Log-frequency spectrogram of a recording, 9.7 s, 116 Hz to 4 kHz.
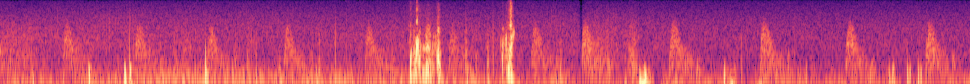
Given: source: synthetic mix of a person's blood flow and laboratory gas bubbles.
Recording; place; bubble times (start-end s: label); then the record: Doppler ultrasound of blood flow; subclavian vein
4.07-4.42 s: bubbles
5.00-5.15 s: bubbles
From the record:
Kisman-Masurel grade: 123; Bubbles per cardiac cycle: 1 to 2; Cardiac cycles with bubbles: 10 to 50%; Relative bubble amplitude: loud (0.450 to 0.775); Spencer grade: 2 (many but less than half of the cardiac periods contain bubble signals, singularly or in groups); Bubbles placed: anywhere in the cardiac cycle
